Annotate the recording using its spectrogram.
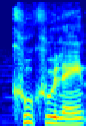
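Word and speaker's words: Cú Chulainn: how to pronounce names kuku Lane okay I could sort of see that I don't that's supposed to be what is this an Irish name kuku Lane I could see that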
